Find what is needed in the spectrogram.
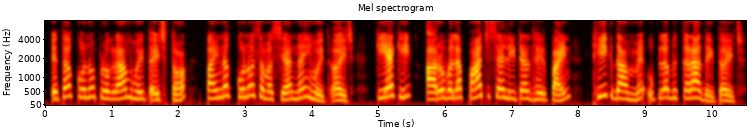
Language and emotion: Maithili, neutral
